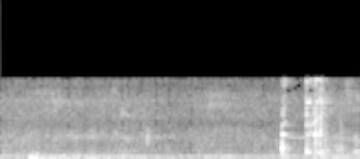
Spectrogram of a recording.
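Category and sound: household object, tea being poured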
